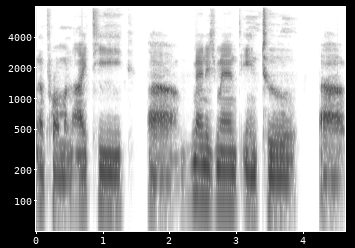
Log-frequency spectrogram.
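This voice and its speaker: Middle-aged man, very low voice, gravelly and husky, dry close sound, halting answers. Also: no room sound. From Sudan, raised in the US. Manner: hesitant, many fillers and restarts, slow pace. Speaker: interview guest, tech consultant. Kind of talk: casual interview answers.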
